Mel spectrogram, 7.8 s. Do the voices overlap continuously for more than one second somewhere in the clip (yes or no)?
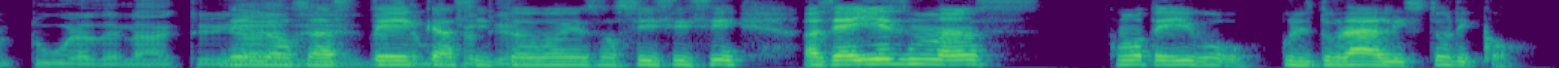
yes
